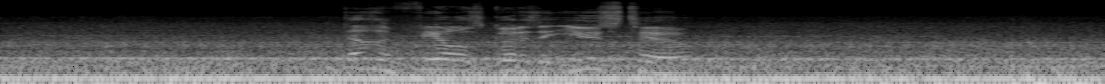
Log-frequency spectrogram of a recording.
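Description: A Nissan Altima that is down on power drones with a steady engine rumble while cruising at speed on a warm, humid day. Someone talks over the constant engine and road noise.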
